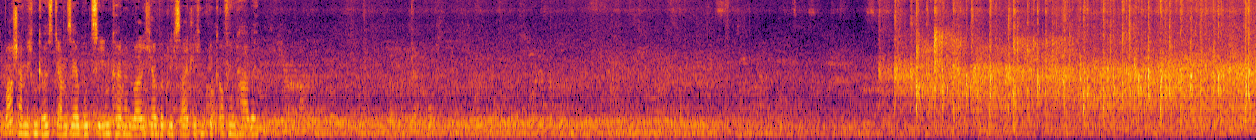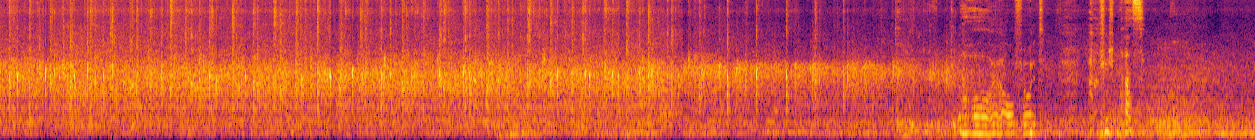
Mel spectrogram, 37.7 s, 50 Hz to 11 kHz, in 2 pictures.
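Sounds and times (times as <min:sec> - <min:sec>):
murmur of voices: 0:00.0 - 0:37.6
speech: 0:00.1 - 0:04.4
audience applause in a reverberant church: 0:13.1 - 0:34.6.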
